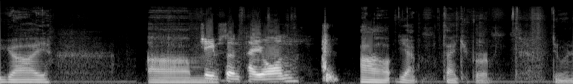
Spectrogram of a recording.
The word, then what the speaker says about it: Taillon: Jameson Italian. I still have trouble pronouncing his last name, but it is what it is. He'll be our number 3 guy. Jameson Taillon.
